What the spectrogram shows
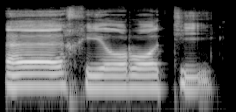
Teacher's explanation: Khi, slightly full mouth. Ra, full mouth.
